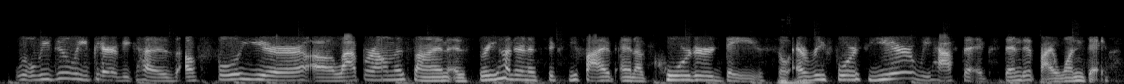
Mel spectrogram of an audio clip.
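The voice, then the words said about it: Slow, patient teacher voice. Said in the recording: “you sound like you're a teacher... you got a teacher voice... The way she slowly described it... You described it like we were a bunch of 3-year-olds.”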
